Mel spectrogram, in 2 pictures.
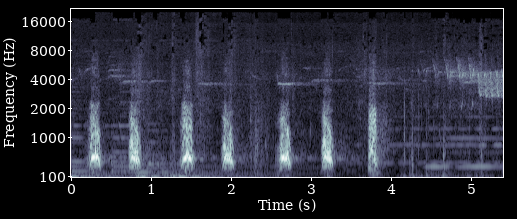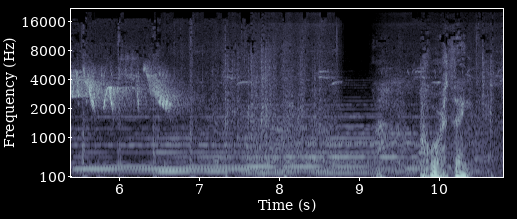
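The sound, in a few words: dog barking in Kingdom Come: Deliverance II video game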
